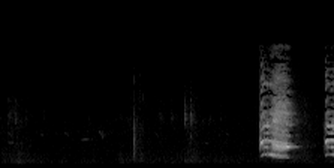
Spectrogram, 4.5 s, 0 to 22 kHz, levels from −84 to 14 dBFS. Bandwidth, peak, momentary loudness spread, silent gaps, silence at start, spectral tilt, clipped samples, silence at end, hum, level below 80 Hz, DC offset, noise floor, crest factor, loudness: 16.5 kHz; -14 dBFS; 12 LU; none; 3.45 s; 11.5 dB/octave; under 0.1%; 0 s; none; under -90 dBFS; under 0.1%; -72 dBFS; 22 dB; -25 LUFS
